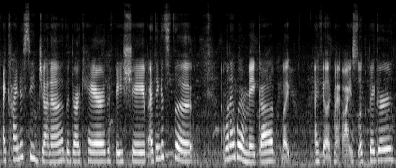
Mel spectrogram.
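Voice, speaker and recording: Chatty woman with a gravelly voice. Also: mid-range voice, normal speed, a crowd in the background. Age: around 30. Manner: chatty, rambling, laughs easily. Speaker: crochet livestream host. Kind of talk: casual chat while crocheting, reading comments.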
